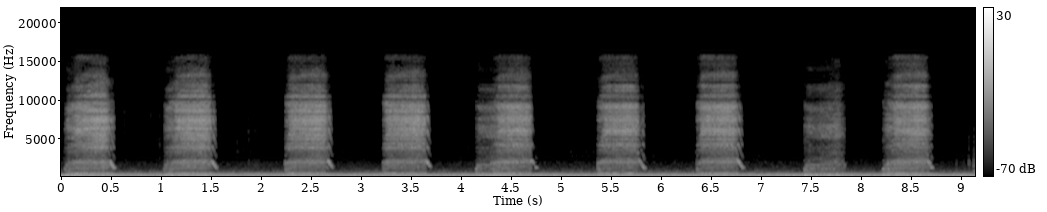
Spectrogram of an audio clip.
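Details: Barn owl chick, wild, in a research nest box, begs while fed a rat: harsh breathy hissing screeches just under a second apart, each ending in a short downward slur, steady hum beneath.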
